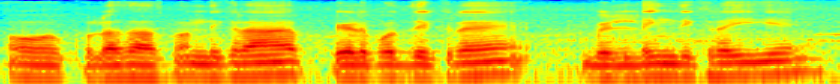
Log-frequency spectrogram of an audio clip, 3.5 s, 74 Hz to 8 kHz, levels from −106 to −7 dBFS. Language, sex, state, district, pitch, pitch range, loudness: Hindi, male, Uttar Pradesh, Deoria, 115 Hz, 110-125 Hz, -19 LUFS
